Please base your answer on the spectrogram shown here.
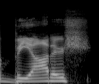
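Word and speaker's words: Biadasz: Isn't that how you say it? It's how you're told to say it. Yes. But it's spelled Biadaz. Biadaz. Which on this here program, we pronounce it the way you spell it.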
